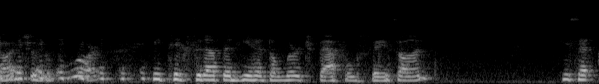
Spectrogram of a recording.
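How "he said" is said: ordinary delivery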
